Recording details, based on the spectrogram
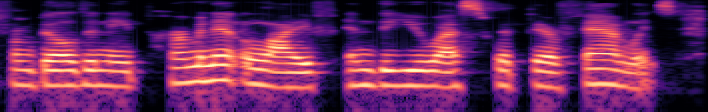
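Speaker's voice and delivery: plain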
